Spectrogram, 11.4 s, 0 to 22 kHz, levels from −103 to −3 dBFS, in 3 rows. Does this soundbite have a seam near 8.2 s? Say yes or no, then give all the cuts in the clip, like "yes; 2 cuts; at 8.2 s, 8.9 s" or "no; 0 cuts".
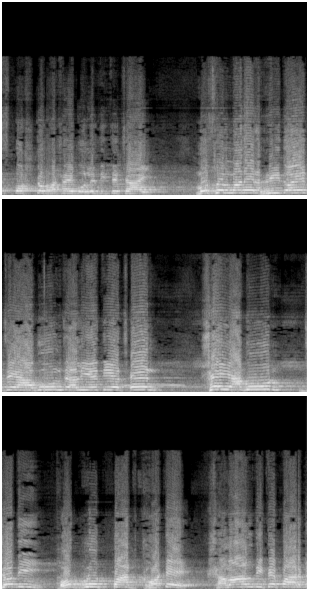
yes; 1 cut; at 8.2 s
